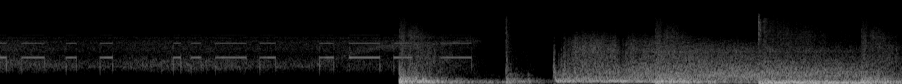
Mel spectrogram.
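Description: In the War in the Pacific naval war game, a beeping radio-like tone gives way to heavy booming impacts from 5-inch naval gun hits, several dull blasts rumbling close and loud.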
